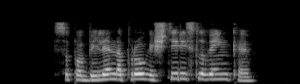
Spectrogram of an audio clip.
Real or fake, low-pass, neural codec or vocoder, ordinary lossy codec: real; 7.2 kHz; none; none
